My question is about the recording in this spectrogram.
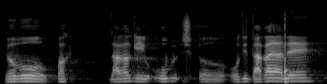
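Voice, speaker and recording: A man's voice: mid-range voice, steady tone, measured pace, sharp tone, big-room sound. A man acting out an impatient husband who curtly badgers his wife. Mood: badgering. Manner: curt, badgering.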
